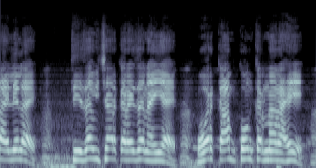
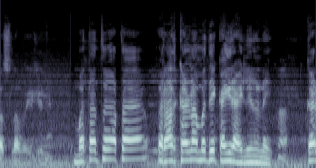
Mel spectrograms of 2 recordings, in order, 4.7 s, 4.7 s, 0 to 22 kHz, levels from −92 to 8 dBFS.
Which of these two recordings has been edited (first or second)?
second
